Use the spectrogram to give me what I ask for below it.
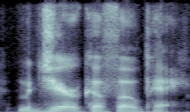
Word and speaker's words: mageirocophobia: And uh the pronunciation, according to the sources, is mageirocophobe.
